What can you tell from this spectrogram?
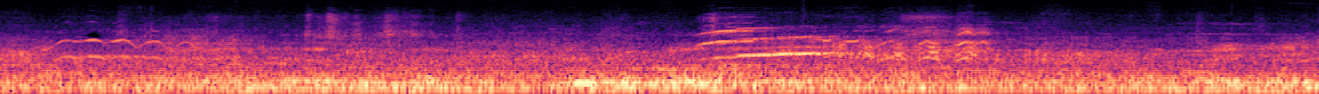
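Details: A three-year-old Welsh Cob colt neighs: a brief high tremor at the start, then a stronger whinny with stacked arcs that rise and slide downward. A person talks in the background, over constant outdoor noise.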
